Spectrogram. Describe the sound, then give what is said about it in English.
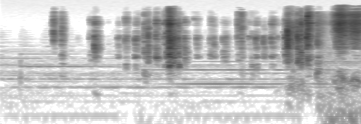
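Rapid keyboard typing as someone writes a message, a quick run of many light, crisp clicks with uneven rhythm and a few louder taps, fairly faint throughout, with no talking. “Hang on, I'm gonna message Amanda about a shirt idea. So funny. Hold on, real quick, I gotta write that down.”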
